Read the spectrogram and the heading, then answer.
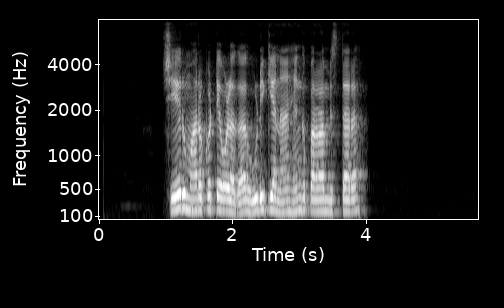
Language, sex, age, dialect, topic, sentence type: Kannada, male, 46-50, Dharwad Kannada, banking, statement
